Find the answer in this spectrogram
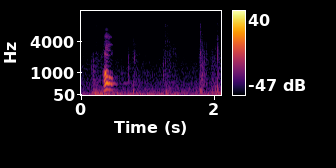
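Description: A squad of soldiers' boots on turf coming to a stop at a shouted "Halt!" about a third of a second in, followed by a few soft footfalls and gear knocks over a low steady rumble.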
